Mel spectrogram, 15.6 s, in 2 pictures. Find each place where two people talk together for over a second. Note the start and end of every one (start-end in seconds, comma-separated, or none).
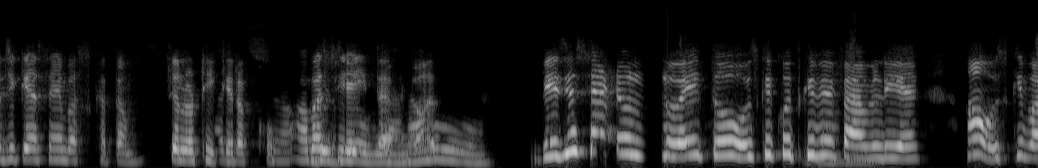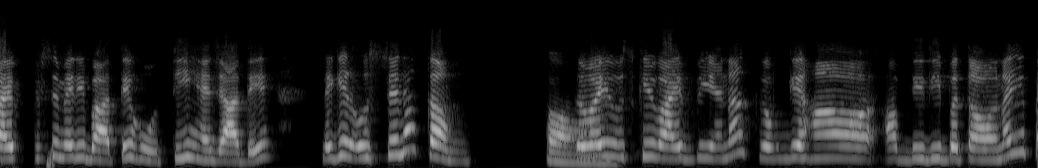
1.6-3.1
